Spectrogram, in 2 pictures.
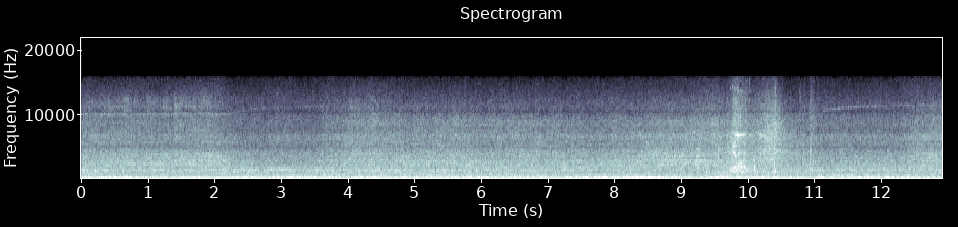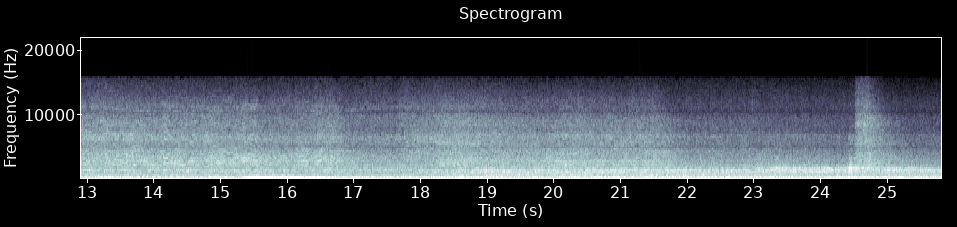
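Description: Steady mechanical noise of an overhead crane travelling with its suspended steel-plate load through a steel-works hall. A short low hum sounds about fifteen seconds in, and two brief sharper sounds come at about ten and twenty-four seconds.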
